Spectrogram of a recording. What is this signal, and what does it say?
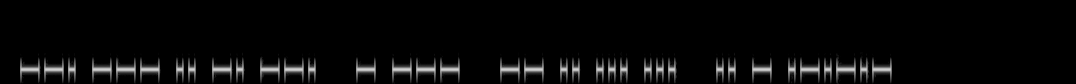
Morse code, heard as a keyed tone, about 20 wpm, 700 Hz. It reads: GOING TO MISS IT.
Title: Sentences with 7-Word Phrases - 20wpm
